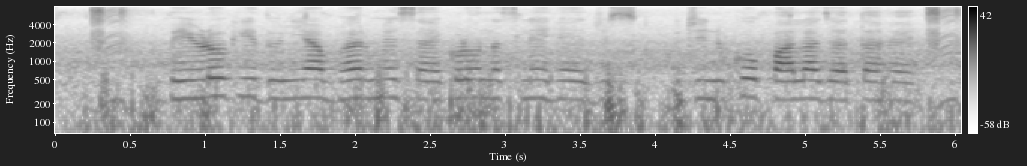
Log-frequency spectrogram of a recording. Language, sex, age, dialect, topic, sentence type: Hindi, female, 46-50, Marwari Dhudhari, agriculture, statement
